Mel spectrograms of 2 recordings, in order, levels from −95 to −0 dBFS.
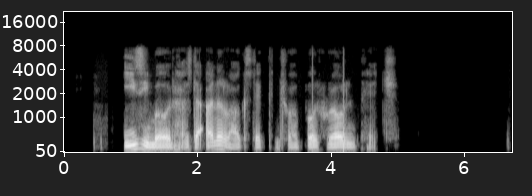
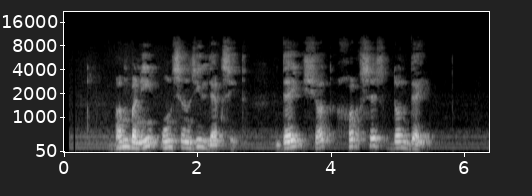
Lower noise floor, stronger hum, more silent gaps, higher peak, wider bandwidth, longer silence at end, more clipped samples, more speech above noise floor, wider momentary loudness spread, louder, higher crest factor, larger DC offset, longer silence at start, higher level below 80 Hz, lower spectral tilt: first, under -90 dBFS vs -65 dBFS; neither; first, 3.02-3.07 s, 4.71-4.77 s vs none; first, 0 dBFS vs -6 dBFS; second, 7.8 kHz vs 9.6 kHz; first, 1.8 s vs 0.9 s; neither; first, over 73 dB vs 38 dB; first, 19 LU vs 16 LU; first, -17 LUFS vs -27 LUFS; about the same, 18 dB vs 22 dB; neither; first, 0.9 s vs 0.75 s; first, -52 dBFS vs -84 dBFS; first, -7.5 dB/octave vs -6 dB/octave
